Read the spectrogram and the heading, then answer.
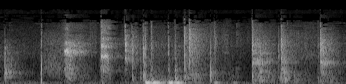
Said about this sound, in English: He didn't have to hit him so hard, Frank. That's the way you hit people with the butt of a gun.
